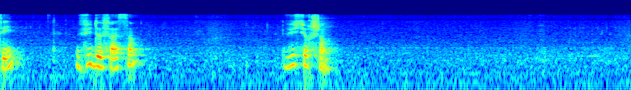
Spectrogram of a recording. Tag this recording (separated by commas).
Speech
